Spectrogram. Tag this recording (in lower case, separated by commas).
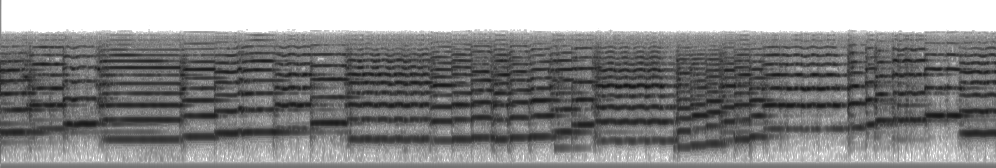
violin, music, musical instrument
